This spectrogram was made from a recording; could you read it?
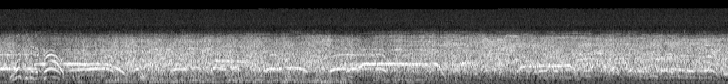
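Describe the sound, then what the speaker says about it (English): Basketball arena crowd at a UNLV at Utah State game after a foul, a loud sustained roar of yelling, whoops and cheering that fills the whole stretch, with a commentator's voice running over it. "Listen to the crowd."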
